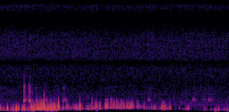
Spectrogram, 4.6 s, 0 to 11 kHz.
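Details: Frogs recorded on 17 June 2022: a dense chorus of rapid, low, rattling croaks that overlap thickly for the first second, then thin into scattered pulses. A faint steady high hiss runs throughout.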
